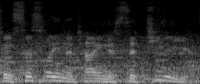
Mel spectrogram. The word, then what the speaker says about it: Sicilia: So Sicily in Italian is Sicilia. Sicilia.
